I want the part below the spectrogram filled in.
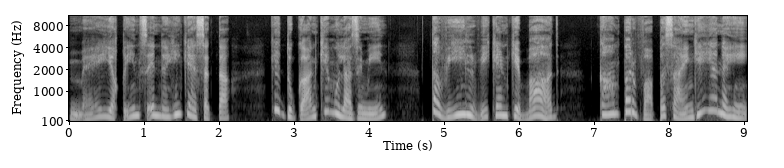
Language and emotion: Urdu, fearful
